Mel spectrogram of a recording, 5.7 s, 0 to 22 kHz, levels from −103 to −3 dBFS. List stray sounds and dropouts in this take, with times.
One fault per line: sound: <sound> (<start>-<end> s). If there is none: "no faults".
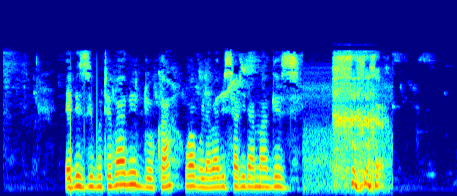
sound: laugh (4.1-4.9 s)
